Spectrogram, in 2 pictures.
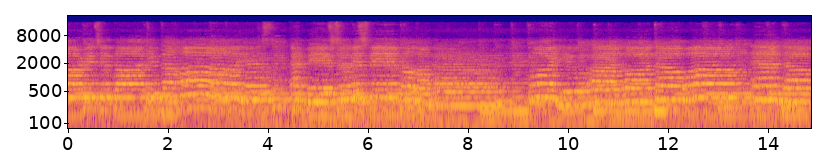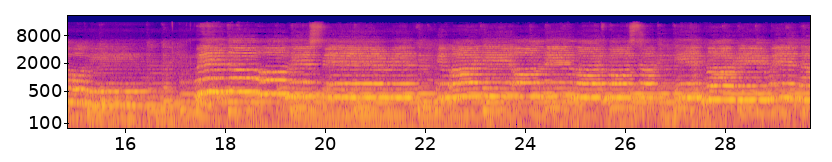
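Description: Church choir singing a hymn in slow, held phrases, with a brief pause a little past halfway before the singing starts again.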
